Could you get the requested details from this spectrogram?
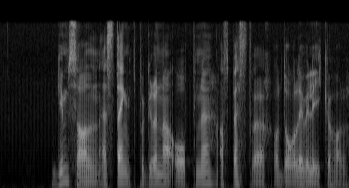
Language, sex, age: Norwegian, male, 26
